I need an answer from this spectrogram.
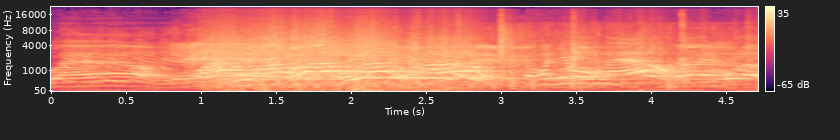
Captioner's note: excited cheering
